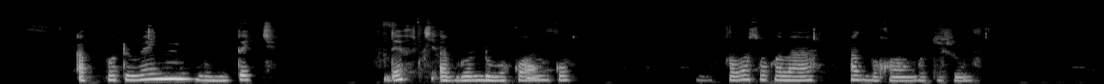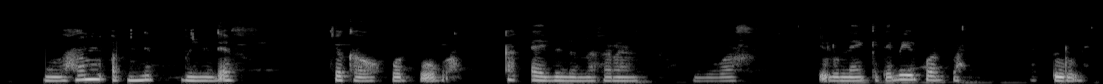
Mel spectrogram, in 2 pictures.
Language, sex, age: Wolof, female, 25-35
